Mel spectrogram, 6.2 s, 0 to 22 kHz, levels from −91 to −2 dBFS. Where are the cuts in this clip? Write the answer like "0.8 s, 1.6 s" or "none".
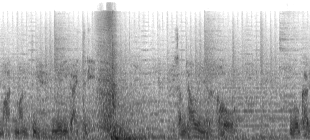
none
